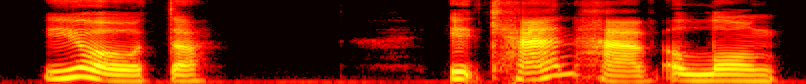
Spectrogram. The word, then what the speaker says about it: iota: the letter name for the eat sound is iota Yota it can have a long e sound or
